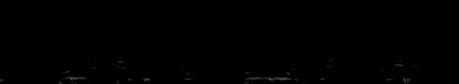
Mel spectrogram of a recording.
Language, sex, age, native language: Icelandic, male, 10, Icelandic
